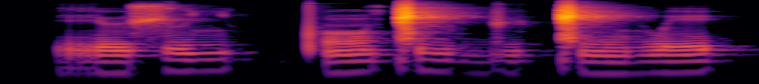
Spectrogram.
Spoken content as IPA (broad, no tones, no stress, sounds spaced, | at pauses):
r ø ʃ ɯ ʎ | pʼ õ ǁ i b y ǁ ĩ ʎ w e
